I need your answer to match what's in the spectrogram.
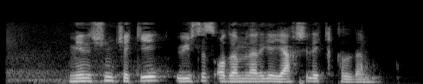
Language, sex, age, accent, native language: Uzbek, male, 18-24, Farg'ona, Uzbek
